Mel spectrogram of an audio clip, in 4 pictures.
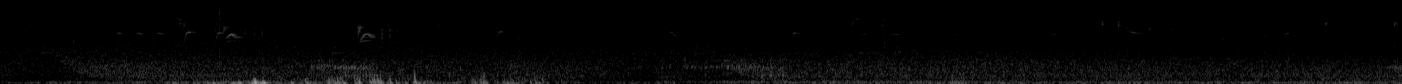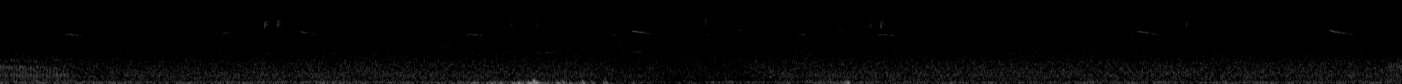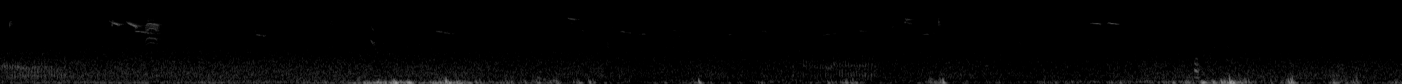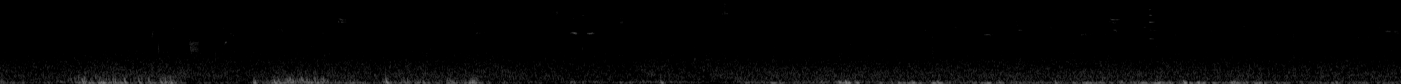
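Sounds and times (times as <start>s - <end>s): small birds chirping: 1.1s - 5.4s, 29.1s - 56.0s.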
